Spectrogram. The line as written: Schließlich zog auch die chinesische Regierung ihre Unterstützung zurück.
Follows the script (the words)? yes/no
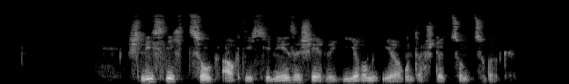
yes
